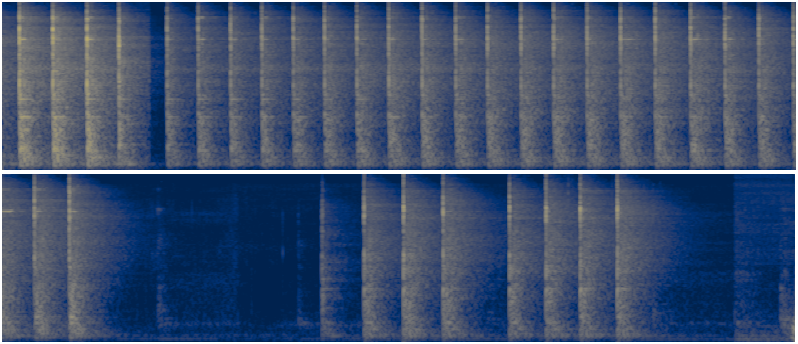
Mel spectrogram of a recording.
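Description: Steady hammer blows drive a chisel against a second-generation Chevrolet Camaro door hinge, a fast run of sharp metallic strikes for several seconds, then a pause and two shorter bursts of impacts, loud and close.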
